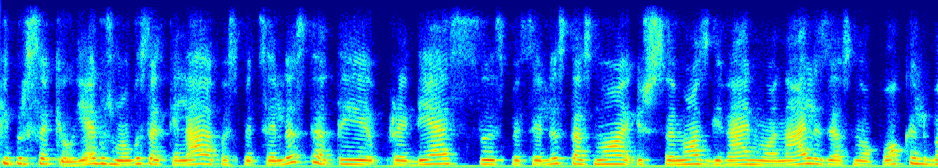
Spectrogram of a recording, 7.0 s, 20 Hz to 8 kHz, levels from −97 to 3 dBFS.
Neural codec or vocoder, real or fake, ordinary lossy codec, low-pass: none; real; Opus, 32 kbps; 7.2 kHz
